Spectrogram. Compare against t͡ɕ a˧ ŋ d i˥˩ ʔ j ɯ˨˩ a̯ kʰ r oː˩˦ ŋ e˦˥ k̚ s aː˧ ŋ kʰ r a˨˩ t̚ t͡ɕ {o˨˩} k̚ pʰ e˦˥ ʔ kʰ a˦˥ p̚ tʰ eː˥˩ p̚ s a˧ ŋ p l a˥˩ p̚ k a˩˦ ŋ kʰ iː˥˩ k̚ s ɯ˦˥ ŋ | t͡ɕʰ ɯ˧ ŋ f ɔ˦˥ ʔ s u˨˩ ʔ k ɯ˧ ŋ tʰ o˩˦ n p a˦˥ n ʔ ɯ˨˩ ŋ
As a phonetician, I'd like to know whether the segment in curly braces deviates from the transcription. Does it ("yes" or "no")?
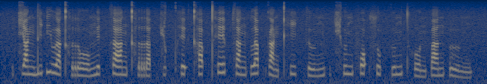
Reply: yes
